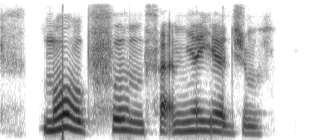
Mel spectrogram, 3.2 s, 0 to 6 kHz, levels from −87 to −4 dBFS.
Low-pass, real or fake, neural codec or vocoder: 5.4 kHz; fake; codec, 16 kHz, 6 kbps, DAC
